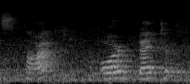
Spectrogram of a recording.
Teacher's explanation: So for general American, it is rhotic as we know because the R is clearly pronounced at the end of the words or before consonants. So for example that we put here is R is basically pronounced in start or better.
